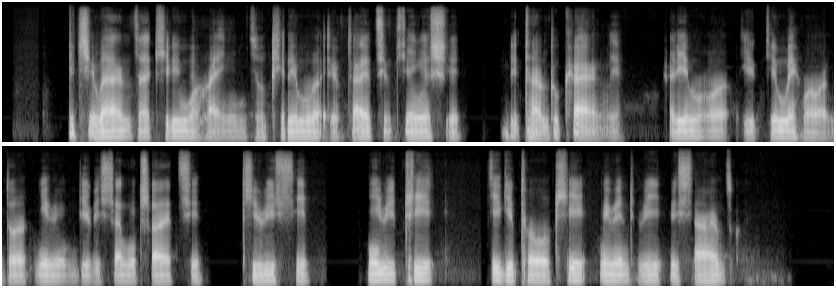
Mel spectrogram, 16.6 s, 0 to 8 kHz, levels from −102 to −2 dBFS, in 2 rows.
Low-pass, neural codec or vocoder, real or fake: 7.2 kHz; codec, 16 kHz, 1 kbps, FunCodec, trained on Chinese and English, 50 frames a second; fake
